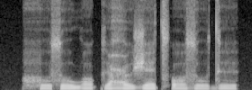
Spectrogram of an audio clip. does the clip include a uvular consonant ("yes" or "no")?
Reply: no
